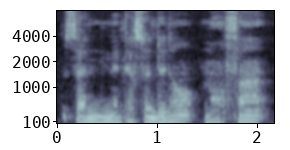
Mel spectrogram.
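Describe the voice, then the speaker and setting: A man doing a wry gossiping gentleman. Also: lowish voice, steady tone, normal speed, slightly rough. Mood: mocking. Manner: mocking, half-joking asides.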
